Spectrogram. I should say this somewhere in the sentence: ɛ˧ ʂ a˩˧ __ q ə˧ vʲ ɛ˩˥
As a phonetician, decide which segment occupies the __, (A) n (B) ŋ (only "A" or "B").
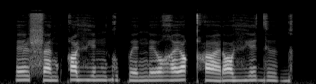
A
